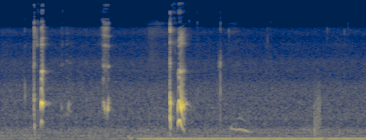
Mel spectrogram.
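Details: A few short, soft coughs from a sleeping baby, with a small whimper afterward, in a quiet room; infant cough during sleep.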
